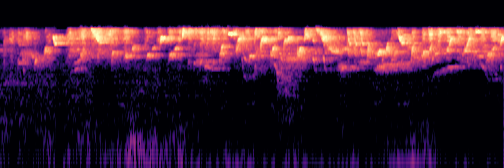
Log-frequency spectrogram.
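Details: Wild goldfinch in a cage singing for mating and nest building; high, sparkling twittering and fast trills delivered continuously, with a few clearer whistled notes mixed in.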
